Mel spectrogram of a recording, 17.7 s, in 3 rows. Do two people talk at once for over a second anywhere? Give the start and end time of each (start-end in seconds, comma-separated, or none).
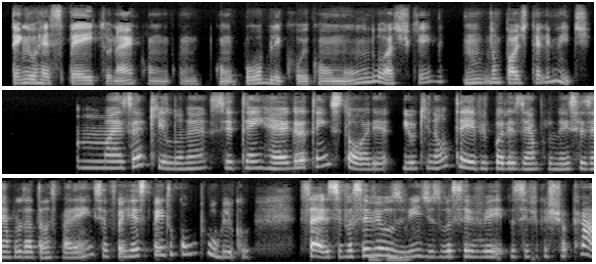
none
